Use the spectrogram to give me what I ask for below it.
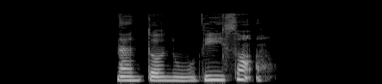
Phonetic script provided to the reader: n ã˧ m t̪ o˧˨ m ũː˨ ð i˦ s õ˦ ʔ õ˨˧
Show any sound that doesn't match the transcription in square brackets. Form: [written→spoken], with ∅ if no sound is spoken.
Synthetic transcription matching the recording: n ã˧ [m→n] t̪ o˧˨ [m→n] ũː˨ ð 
